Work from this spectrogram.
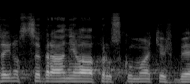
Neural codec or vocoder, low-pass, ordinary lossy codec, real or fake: vocoder, 44.1 kHz, 128 mel bands every 512 samples, BigVGAN v2; 10.8 kHz; Opus, 16 kbps; fake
